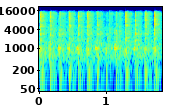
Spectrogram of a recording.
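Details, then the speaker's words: Gravely 566 tractor under rebuild, about a quart low on oil, no front attachment fitted: even, steady firing pulses about seven a second with no knock or miss. Normal running. "But so at least works. Sounds like it'll run pretty decent."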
